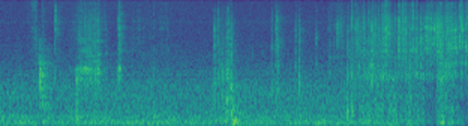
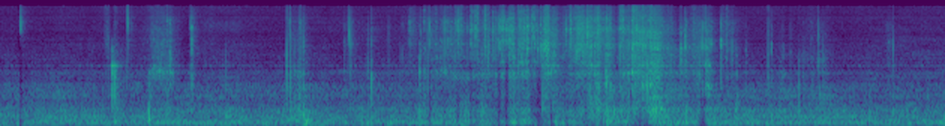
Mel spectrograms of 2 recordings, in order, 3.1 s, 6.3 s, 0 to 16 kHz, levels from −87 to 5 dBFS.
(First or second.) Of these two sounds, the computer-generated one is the second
